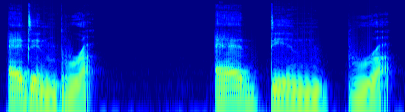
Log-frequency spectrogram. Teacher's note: Edinburgh. So it's actually br at the end. B-r, and then the schwa.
